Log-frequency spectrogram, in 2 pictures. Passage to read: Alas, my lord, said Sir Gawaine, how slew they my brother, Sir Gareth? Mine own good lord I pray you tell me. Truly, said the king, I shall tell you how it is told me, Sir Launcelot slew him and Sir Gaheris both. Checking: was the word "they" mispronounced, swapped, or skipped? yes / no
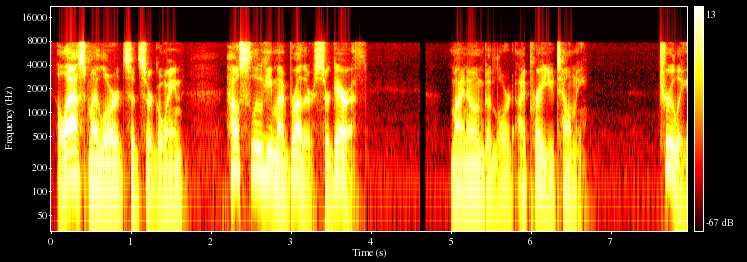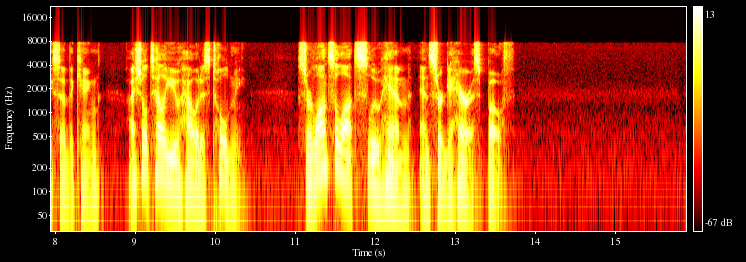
yes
